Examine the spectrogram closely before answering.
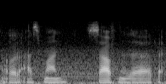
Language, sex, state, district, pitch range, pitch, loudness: Hindi, male, Bihar, East Champaran, 90-95 Hz, 90 Hz, -21 LUFS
